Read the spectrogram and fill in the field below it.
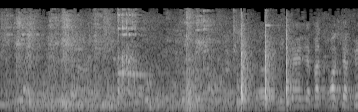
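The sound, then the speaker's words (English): Busy café-restaurant ambience in Paris with a steady murmur of customers' voices and sharp clinks of dishes and cutlery, several bright clatters near the end. “Customers of the A La Fontaine cafe restaurant here in Paris are getting used to the”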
